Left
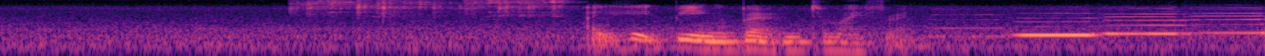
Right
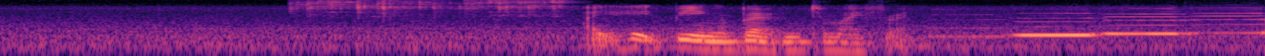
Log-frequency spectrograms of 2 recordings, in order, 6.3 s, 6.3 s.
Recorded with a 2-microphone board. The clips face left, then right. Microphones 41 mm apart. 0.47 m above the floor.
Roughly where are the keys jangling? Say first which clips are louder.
Even; left.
